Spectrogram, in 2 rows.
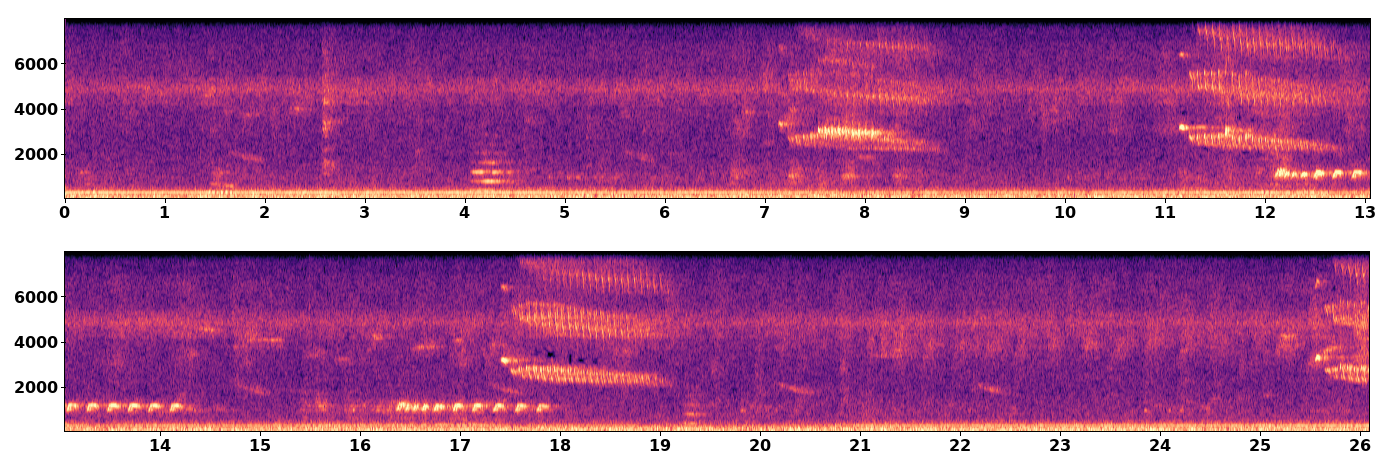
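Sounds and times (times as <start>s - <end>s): steady low hum: 0.0s - 26.0s
birds calling: 11.1s - 19.0s.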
